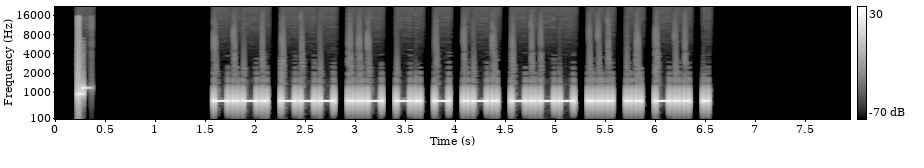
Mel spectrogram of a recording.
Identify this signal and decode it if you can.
Morse code, heard as a keyed tone, about 25 wpm, 700 Hz. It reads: COUNTRYSIDE
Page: morse-code-ninja-practice-25wpm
